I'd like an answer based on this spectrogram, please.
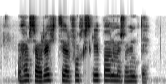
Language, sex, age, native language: Icelandic, female, 20-29, Icelandic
